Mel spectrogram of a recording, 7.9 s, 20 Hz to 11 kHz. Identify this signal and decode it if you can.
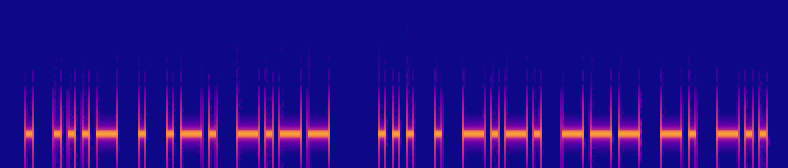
Morse code, heard as a keyed tone, about 17 wpm, 700 Hz. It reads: EVERY SECOND
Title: Sentences from Top 1400 Words 17wpm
